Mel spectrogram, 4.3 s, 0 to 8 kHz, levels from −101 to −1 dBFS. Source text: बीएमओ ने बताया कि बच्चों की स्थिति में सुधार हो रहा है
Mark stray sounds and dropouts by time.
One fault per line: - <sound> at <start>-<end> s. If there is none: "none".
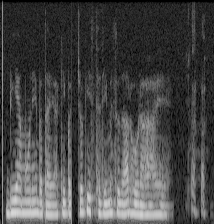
- dropout at 1.4-1.6 s
- laugh at 3.7-4.2 s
